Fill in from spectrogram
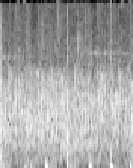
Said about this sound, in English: How about one more round of applause for this guy? That was great.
